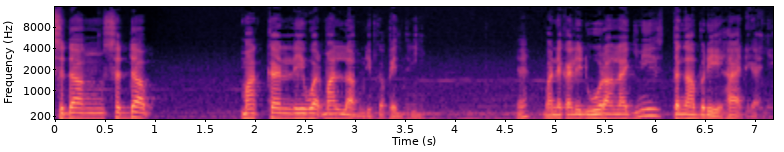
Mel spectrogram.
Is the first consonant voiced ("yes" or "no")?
no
